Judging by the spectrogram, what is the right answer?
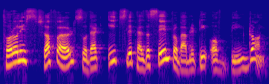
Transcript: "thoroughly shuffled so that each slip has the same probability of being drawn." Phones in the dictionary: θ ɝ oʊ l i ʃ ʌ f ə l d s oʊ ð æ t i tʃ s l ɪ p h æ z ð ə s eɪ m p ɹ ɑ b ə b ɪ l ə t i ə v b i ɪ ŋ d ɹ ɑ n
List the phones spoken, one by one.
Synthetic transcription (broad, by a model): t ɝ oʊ l i s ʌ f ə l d s oʊ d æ t i tʃ s l ɪ p h æ z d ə s eɪ m p ɹ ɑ b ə b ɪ l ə t i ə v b i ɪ ŋ d ɹ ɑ n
